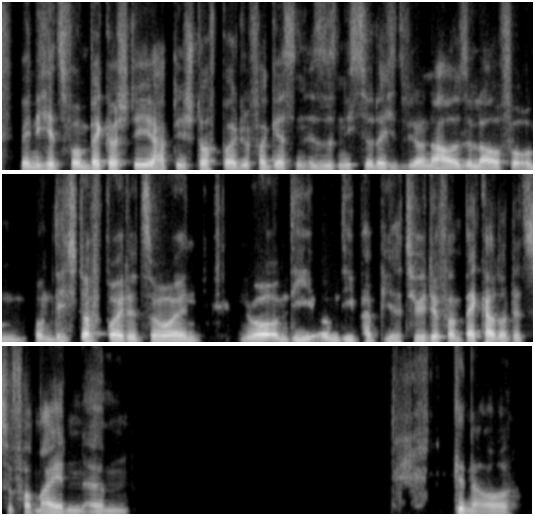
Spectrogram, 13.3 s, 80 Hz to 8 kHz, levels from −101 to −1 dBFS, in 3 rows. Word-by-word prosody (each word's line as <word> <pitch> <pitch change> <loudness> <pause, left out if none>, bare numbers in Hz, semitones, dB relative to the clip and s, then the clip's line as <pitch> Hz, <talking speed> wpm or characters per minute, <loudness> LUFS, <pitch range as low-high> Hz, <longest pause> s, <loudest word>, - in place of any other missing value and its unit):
Wenn 115 +1 0
ich 115 - -3
jetzt 130 - 0
vorm 115 -2 +2
Bäcker 130 +1 +4
stehe, 120 -1 +2
habe 115 - -5
den - - -4
Stoffbeutel 125 -5 -1
vergessen, 110 +1 -3
ist 110 - -8
es 110 -1 -7
nicht 120 +1 -6
so, 115 - -3
dass 110 - +2
ich 100 - -8
jetzt 110 +1 -19
wieder 110 -1 0
nach 105 -1 +1
Hause 115 +2 +2
laufe, 100 +1 +2
um 100 +1 -5
um 110 -2 -4
den 115 +2 -6
Stoffbeutel 110 -3 +3
zu 105 - -1
holen, 105 +1 +2 0.3
nur 115 +1 +7
um 110 -2 0
die 105 0 -3
um 115 -2 -3
die 105 -1 -4
Papiertüte 130 0 -4
vom - - -2
Bäcker - - +5
dort - - -3
jetzt - - -3
zu - - -8
vermeiden, 95 +1 -2
ähm. 90 -2 -8 2.7
Genau. 95 -1 -1
110 Hz, 185 wpm, -25 LUFS, 105-115 Hz, 2.7 s, nur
